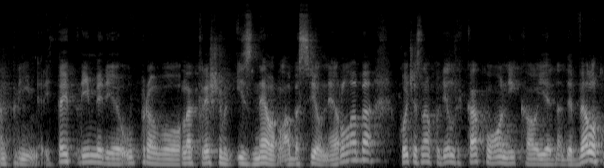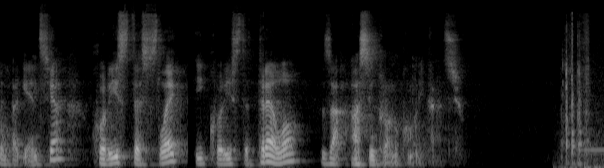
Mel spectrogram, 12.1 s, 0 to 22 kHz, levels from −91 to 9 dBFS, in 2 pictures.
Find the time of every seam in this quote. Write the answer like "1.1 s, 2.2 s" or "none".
1.8 s, 7.9 s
